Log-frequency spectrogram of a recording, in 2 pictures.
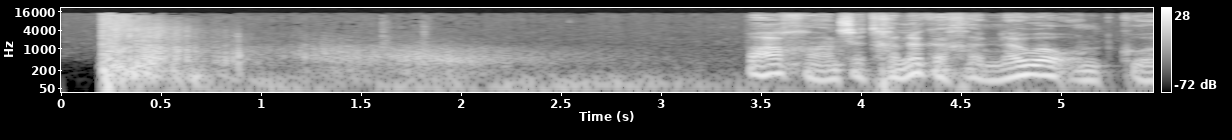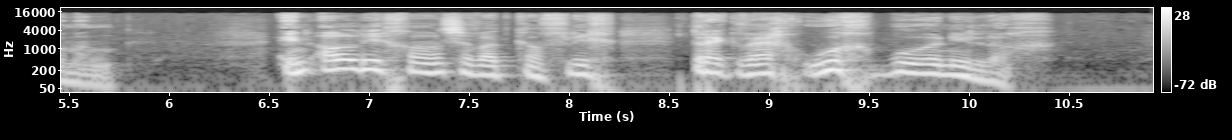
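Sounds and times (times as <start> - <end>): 
hunter's gunshots: 0.2 - 2.1
speech: 3.4 - 5.9, 6.5 - 10.4.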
